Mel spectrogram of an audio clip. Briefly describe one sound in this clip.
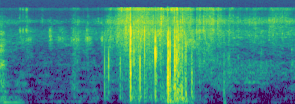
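Leaves rustle as a hand brushes through a bush.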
